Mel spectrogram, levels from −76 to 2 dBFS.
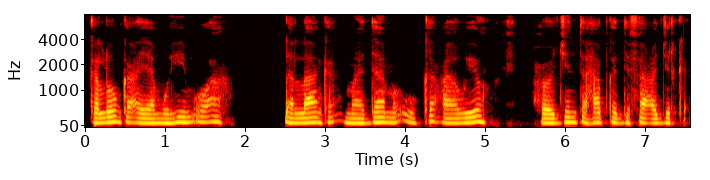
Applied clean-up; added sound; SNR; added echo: neural mask model Resemble Enhance denoiser.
